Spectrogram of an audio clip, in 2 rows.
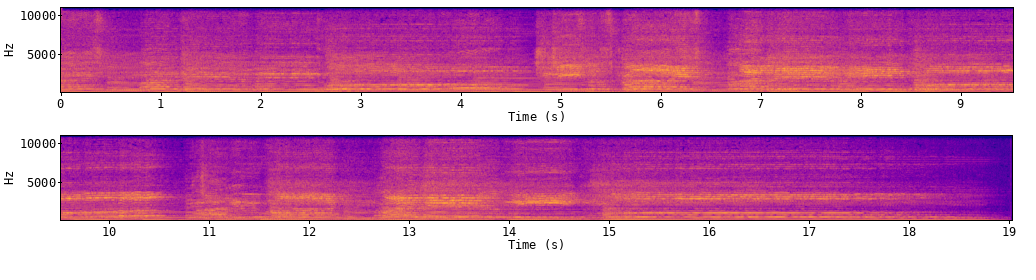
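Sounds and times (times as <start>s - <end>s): piano: 0.0s - 19.0s
voices singing together: 0.0s - 19.0s.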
